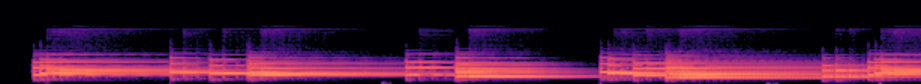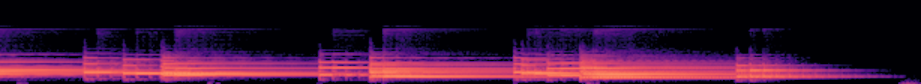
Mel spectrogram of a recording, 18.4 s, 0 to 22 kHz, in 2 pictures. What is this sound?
Lofi E-Piano
Little Piano melody I made for a track.
Has echo which is bitcrushed, and some "Izotope vinyl" plugin slapped ontop of it.
115 BPM and F minor harmonic.
Enjoy!
bitcrush, chords, E-piano, lofi, melody, piano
